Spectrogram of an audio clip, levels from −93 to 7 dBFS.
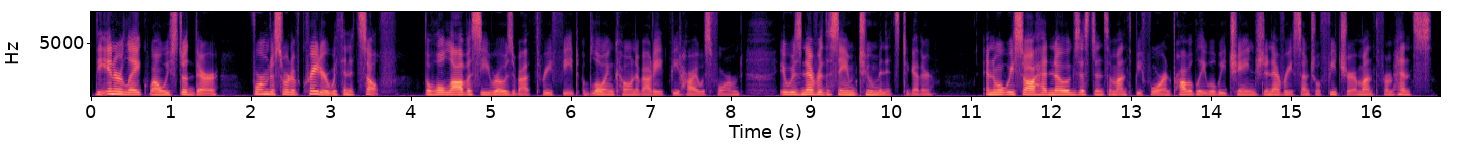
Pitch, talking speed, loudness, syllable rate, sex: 180 Hz, 220 wpm, -22 LUFS, 6.4 syllables/s, female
